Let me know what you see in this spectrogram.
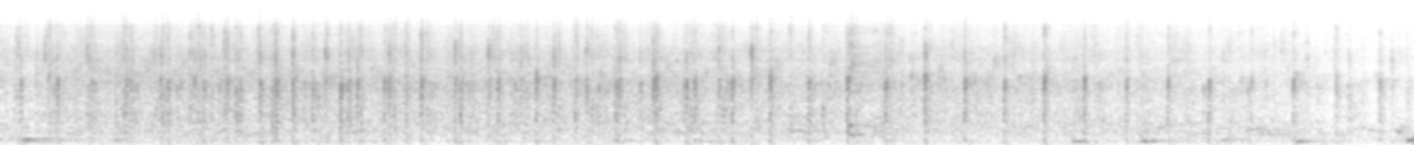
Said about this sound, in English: Give him a hand clap.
